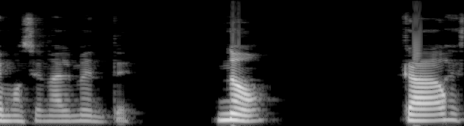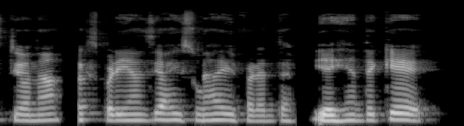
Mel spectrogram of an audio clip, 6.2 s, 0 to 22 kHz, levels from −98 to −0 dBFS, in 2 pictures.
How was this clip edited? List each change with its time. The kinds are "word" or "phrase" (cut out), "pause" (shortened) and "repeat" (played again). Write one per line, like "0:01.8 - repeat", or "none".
0:03.0 - word
0:03.6 - word
0:04.4 - word
0:05.1 - word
